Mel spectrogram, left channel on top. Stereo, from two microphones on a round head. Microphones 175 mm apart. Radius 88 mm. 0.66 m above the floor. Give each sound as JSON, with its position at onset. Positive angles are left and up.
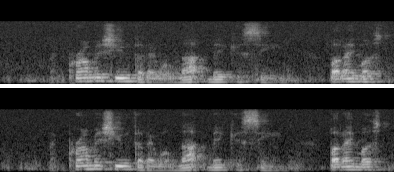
{"t": 0.5, "sound": "a man speaking", "side_deg": -45, "distance_m": 1.6}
